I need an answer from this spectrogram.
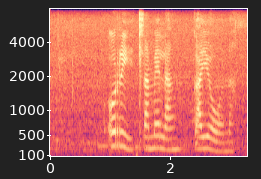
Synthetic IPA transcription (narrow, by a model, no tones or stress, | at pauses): orit͡ɬʼamɛlaŋ | kʼajɔːna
